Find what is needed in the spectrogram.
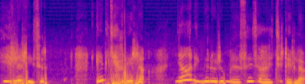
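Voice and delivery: put-on high, anxious young woman denying it; pleading Priya. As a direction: plead innocence, high and worried. Priya pleads her innocence. (ഉയർന്ന, വേവലാതിയോടെയുള്ള നിഷേധം)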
